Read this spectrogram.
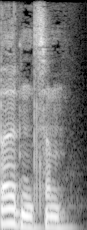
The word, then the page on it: burdensome: British English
